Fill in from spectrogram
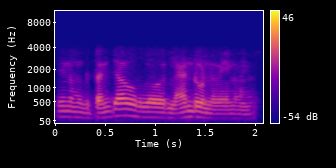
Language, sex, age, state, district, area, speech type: Tamil, male, 18-30, Tamil Nadu, Thanjavur, rural, conversation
